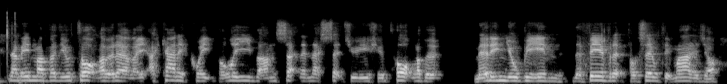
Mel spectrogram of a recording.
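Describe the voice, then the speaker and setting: A man's voice: a little high, fairly even intonation, fast talker, pushed and bright, muffled recording. A man with a broad Glaswegian Scottish accent in a casual, rambling football discussion, often repeating words as he starts. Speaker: football fan guest on a live stream.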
